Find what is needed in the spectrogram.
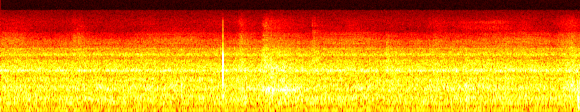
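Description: Steady static hiss from a spirit box sweeping radio stations, with a faint hum under it and one sharp click a little before midway.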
